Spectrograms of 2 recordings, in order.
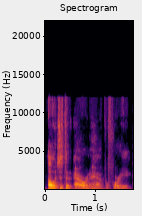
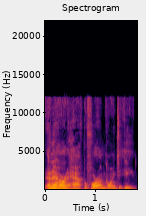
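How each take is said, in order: First: Quick, lower, brushing it off; answering your own worry with a shrug; dismissive self-reassurance. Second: Said in the usual way. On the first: Shown as a demonstration. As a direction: wave it away fast, no big deal. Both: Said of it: "Am I hungry?".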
